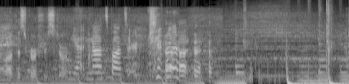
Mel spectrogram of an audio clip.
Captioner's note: laughter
